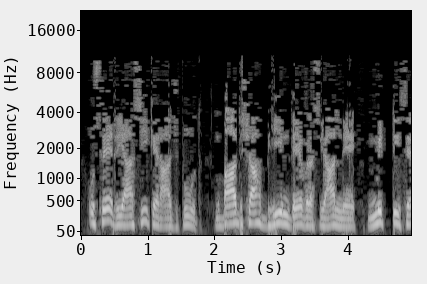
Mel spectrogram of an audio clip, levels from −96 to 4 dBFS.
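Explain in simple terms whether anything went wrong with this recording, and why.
AAC compression damage runs through the whole clip, from start to finish. The speech sounds dull and smeared, with nothing above about 9.8 kHz, and a fizzy, warbling texture on hissing sounds. This is likely from squeezing the audio hard with AAC: the codec chops sound into short chunks, throws away detail it judges least noticeable, and cuts off the highest frequencies to save space, leaving gaps that turn swirly.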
